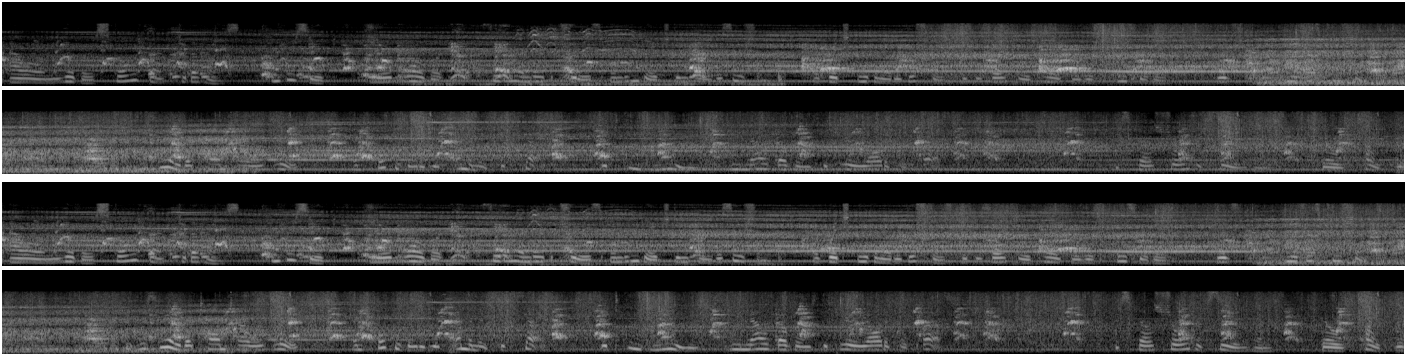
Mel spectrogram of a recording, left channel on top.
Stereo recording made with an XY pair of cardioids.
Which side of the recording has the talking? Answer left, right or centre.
right.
